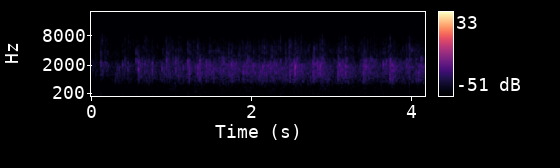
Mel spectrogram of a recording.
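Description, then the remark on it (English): A church audience applauds steadily during a service for several seconds, a dense, even wash of many clapping hands with no voices over it, holding at a fairly constant level throughout. “Just for the record, I got no applause first service, so I'm just saying, okay?”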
